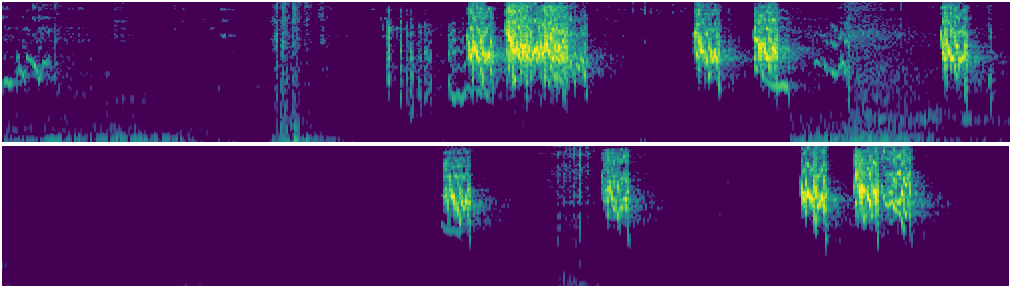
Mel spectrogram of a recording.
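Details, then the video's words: Happy pet budgerigar from Australia giving loud, harsh chirps in short groups of two or three, separated by pauses, with some low thumping and handling noise early on. "Happy budgie chirping sound"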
